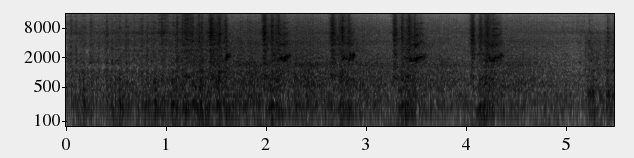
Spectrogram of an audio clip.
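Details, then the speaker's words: 1971 Plymouth Roadrunner, unused 35 years, timing just reset after being too advanced: lumpy, uneven idle with loud puffs about every two-thirds of a second and a hesitant beat; still running lazy and rough. "still seems a little lazy but it's all over the place"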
